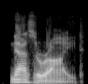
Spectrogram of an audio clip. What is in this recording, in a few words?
"Nazarite", American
